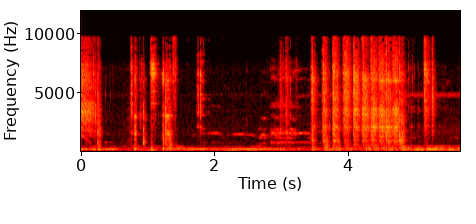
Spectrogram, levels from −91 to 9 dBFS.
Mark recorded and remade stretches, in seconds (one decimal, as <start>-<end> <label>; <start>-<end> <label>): 0.0-5.2 recorded; 5.2-5.7 remade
